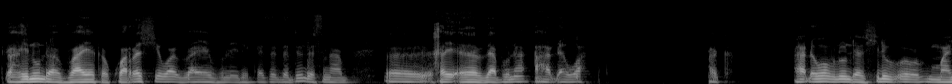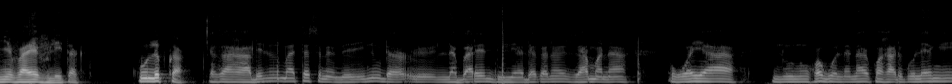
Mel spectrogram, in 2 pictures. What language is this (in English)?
Hwana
